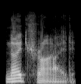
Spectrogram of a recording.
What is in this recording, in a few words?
"nitride", American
